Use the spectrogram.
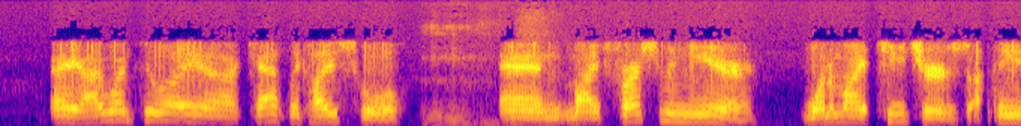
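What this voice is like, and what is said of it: Usual voice. Nothing is said of it.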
